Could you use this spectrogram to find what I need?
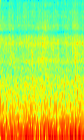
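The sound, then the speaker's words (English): A car approaches on an otherwise quiet road among trees, its low, steady engine rumble holding at a fairly even level throughout, with no voices present. “Just me and the trees. And the car about to come.”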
